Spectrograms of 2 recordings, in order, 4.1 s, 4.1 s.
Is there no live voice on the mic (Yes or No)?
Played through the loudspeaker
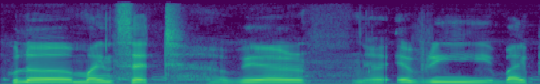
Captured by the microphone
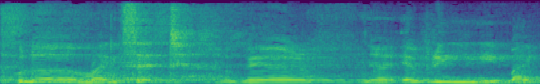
Yes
